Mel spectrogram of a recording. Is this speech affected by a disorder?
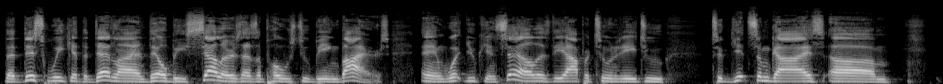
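No.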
